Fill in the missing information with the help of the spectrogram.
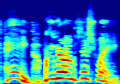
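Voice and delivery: a frantic coach getting ahead of the flyer; impatient coach snapping an order; rushed new coach. Retold or imitated. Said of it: "they go".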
